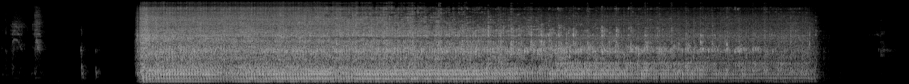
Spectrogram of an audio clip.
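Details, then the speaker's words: Nitro RC car glow engine after priming with more fuel: a steady high-pitched buzzing whir for about seven seconds on the starter with no firing. It seems very close to starting; the glow plug connection is being checked. "Okay, so that says to me that it's got a little bit of fuel and it's very, very close to starting."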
